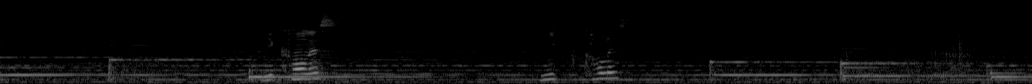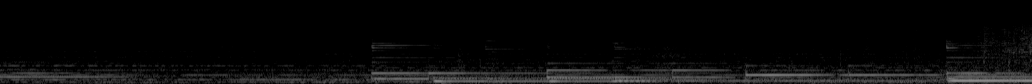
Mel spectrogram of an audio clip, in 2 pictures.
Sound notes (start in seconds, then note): 9.0 bed creaks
